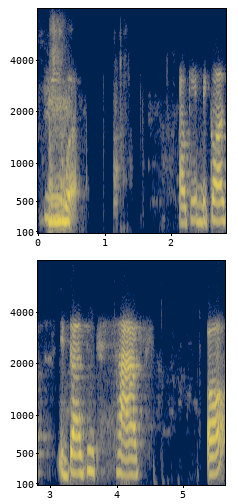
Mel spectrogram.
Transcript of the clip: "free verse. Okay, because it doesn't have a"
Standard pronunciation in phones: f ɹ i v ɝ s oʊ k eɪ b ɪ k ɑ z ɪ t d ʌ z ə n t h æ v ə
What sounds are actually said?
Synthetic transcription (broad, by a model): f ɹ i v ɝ oʊ k eɪ b ɪ k ɑ z ɪ t d ʌ z ə n t h æ v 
